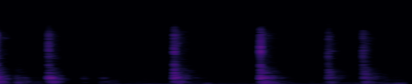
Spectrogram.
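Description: Six short, sharp clicks at uneven intervals over two seconds, like keys or buttons being pressed.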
